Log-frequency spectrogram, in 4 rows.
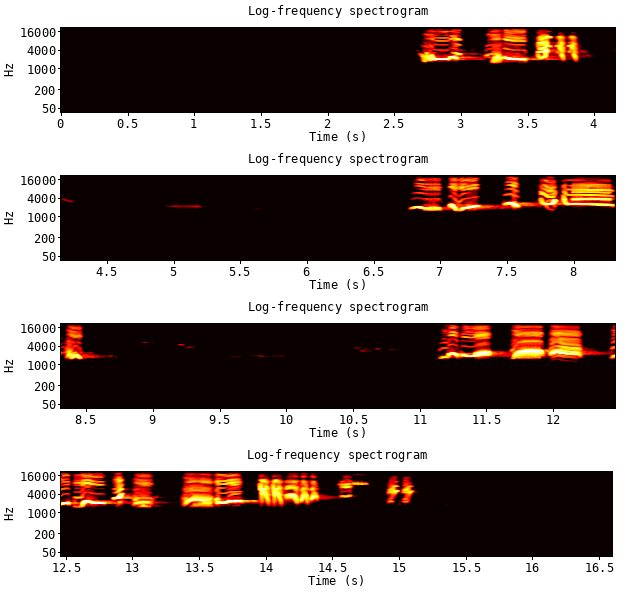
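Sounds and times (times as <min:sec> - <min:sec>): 
common blackbird Turdus merula singing: 0:02.7 - 0:04.3, 0:06.8 - 0:15.2.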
